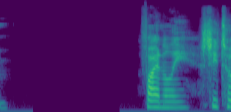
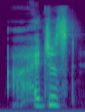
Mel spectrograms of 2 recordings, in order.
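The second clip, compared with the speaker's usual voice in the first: whisper; 5 semitones higher than usual. Acted. Trails off unvoiced.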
